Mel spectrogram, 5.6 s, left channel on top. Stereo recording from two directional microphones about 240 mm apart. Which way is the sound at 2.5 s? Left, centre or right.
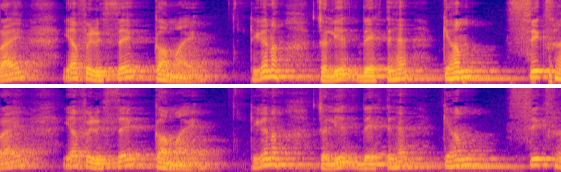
Left.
